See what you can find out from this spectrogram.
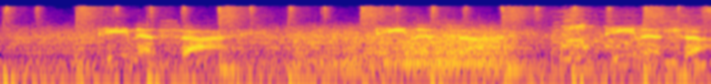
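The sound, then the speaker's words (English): A car drives fast with a loud, continuous engine roar, overlaid by whining, squealing tones that swell and ebb as it races. “You do it with an automobile.”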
